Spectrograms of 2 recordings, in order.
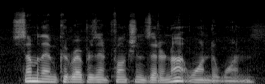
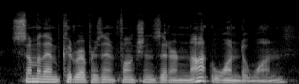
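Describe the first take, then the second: The two takes are said the same way.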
